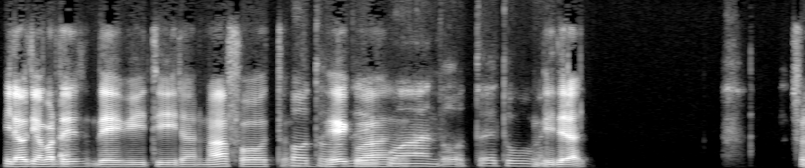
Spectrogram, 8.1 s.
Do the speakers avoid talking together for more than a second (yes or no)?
no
